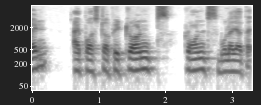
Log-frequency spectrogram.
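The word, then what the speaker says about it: Trouton: Goldberg ने बोला था इसी तरीके से आपको ट्रॉनस रूल भी एक पढ़ा जाता है जिसका नाम है ट्रॉनस rule T आर ओ यू एन टी ठीक है ओ एन एपोस्ट्रोफे ट्रंस ट्रॉट्स बोला जाता है साइलेंट है ट्रॉट्स रूल भी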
